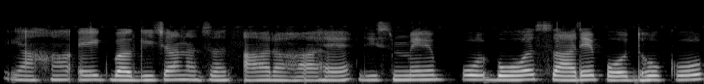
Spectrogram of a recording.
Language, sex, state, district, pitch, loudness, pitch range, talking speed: Hindi, female, Maharashtra, Nagpur, 205 Hz, -23 LUFS, 200-210 Hz, 100 wpm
